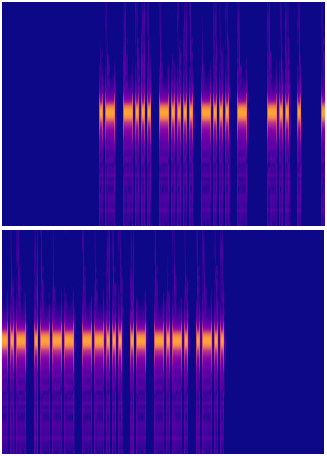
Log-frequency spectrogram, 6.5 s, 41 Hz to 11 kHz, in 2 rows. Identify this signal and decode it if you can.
Morse code, heard as a keyed tone, about 40 wpm, 700 Hz. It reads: AB6BT DE KJ7ACL
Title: USA Callsign DE Callsign 40wpm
